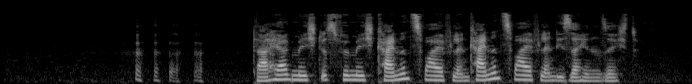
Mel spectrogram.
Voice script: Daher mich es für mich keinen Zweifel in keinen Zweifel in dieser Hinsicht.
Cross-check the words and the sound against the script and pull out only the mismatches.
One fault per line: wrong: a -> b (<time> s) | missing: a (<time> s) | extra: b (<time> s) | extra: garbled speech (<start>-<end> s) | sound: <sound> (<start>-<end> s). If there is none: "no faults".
sound: laugh (1.2-2.1 s)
